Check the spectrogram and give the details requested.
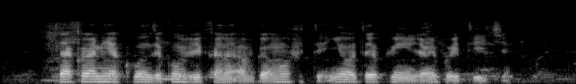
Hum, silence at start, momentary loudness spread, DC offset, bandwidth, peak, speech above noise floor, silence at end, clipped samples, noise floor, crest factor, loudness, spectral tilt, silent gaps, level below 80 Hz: none; 0.45 s; 9 LU; under 0.1%; 7.8 kHz; -4 dBFS; 27 dB; 0.4 s; under 0.1%; -49 dBFS; 18 dB; -22 LUFS; -7.5 dB/octave; none; -58 dBFS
